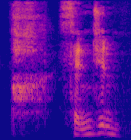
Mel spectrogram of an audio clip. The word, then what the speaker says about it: St John: Her name is Bridget St John. St John, you're supposed to say.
